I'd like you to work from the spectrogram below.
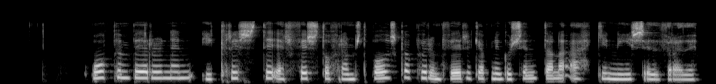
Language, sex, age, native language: Icelandic, female, 20-29, Icelandic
